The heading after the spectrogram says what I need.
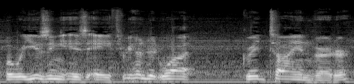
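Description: A man's voice: medium pitch, normal speed, a little hiss or hum, poor audio. A man explaining his home project while filming, in a plain way with many ums and uhs. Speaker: channel host. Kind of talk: casual home-project video walkthrough. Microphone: camera mic, off-screen filming.

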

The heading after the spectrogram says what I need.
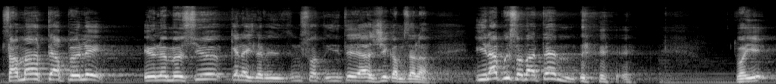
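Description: Male evangelist, high voice, urgent repetitive preaching that keeps turning to the listeners. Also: lively intonation, measured pace, long pauses, faint music behind. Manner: emphatic, repetitive exhortations with frequent asides to listeners. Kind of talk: preaching sermon.

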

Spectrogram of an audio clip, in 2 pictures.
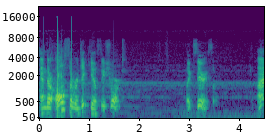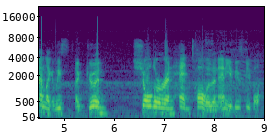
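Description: A man's voice: a little high, lively intonation, moderate pace, pauses often, breathy edge. A man commentating his gameplay, sarcastic and joking as he talks to the characters. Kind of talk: let's play commentary. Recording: slightly dull with game music.

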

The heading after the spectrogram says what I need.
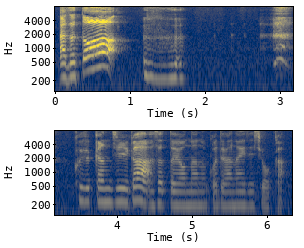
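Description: A woman's voice: mid-range voice, flat delivery, normal speed, fairly bright tone. A playful young woman with a Hakata accent chatting casually on a livestream as an idol and reading viewer comments aloud. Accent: Hakata dialect.

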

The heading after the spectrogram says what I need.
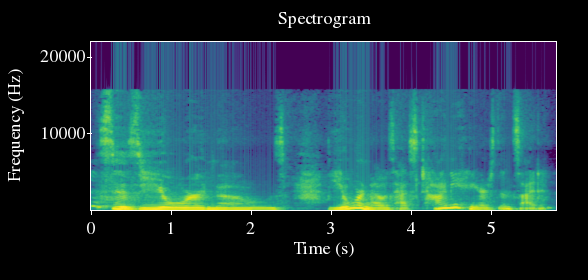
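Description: A woman in her thirties draws out her words as she reads a picture book aloud to children, using a medium pitch. The recording is rough. Her teacherly reading is expressive and instructive, with questions put to the listeners.

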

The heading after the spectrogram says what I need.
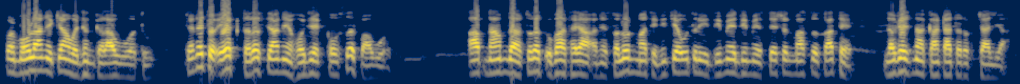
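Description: Man, devotional storyteller, emotive delivery, slightly high voice, thin phone-like audio. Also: fairly even intonation, moderate pace. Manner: emotive, recites verses and prayers. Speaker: religious storyteller.

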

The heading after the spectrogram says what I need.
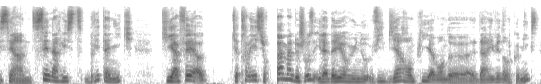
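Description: A man's voice: medium pitch, a little mellow. A man in his thirties with a French accent, presenting casually to camera in a conversational, somewhat hesitant way. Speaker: host of a comics recommendation show. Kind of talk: casual review talk to camera. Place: living room with bookshelves.

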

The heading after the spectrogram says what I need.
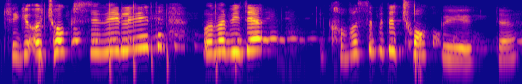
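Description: A woman with a high-pitched voice gives let's-play gameplay commentary. She chats directly to her viewers in a playful, fussing way. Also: normal speed, noisy background. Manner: chatty, talks straight to viewers; playful, fretting over angry customers. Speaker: gaming channel host.

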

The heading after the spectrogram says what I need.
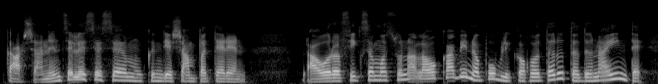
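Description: A woman's voice: on the low side, animated, gravelly, darkish tone. A woman reading the part of a sly, coarse male criminal informant who talks in street slang. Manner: slangy, colloquial.

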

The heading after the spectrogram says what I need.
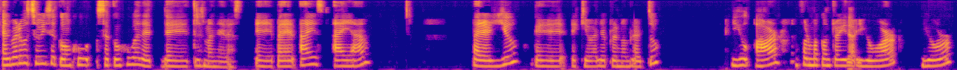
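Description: A woman's voice: mid-range voice, slow, no echo. A woman giving a recorded English lesson, speaking patiently, repeating each example and correcting herself as she goes. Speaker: English instructor. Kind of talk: recorded online language lesson.

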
